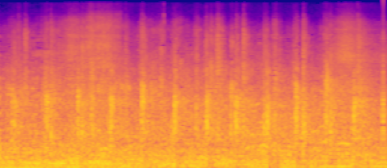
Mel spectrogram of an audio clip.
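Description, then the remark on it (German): A group of Apple employees, standing and clapping for nearly two hours, claps in a steady rhythm, sharp repeated claps roughly three per second, over a continuous low crowd murmur and some indistinct voices. “Also die, die Apple-Mitarbeiter scheinen jetzt mittlerweile, wenn wir es jetzt drei für sieben haben, die stehen halt schon seit äh, knapp zwei Stunden und klatschen sich die Hände rund.”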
